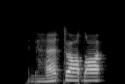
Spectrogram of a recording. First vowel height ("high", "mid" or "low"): low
